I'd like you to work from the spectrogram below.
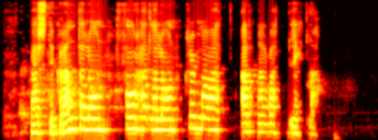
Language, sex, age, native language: Icelandic, female, 30-39, Icelandic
